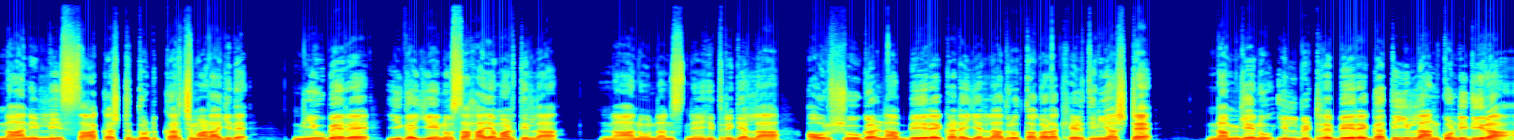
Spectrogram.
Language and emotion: Kannada, angry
